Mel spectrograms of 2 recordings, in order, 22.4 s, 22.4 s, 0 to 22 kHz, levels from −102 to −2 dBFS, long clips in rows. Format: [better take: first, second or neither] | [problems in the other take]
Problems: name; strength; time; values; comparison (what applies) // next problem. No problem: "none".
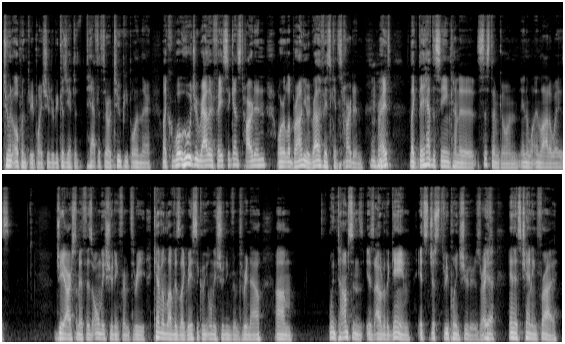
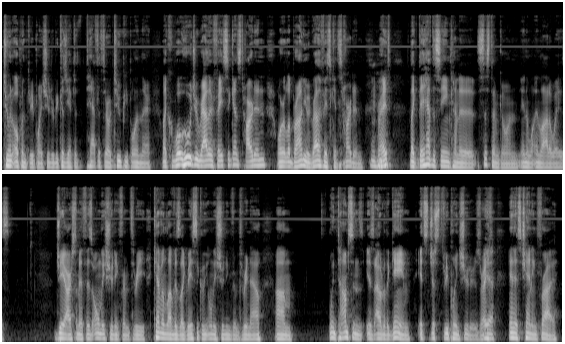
first | high-pitched whine; faint; throughout; 7 kHz, 35 dB below the speech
